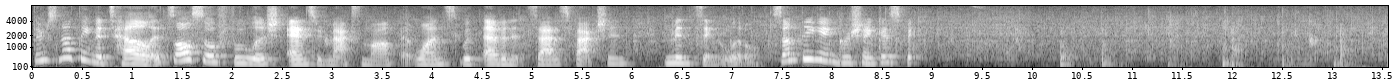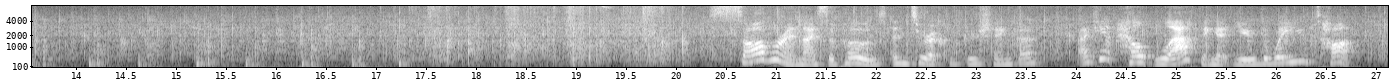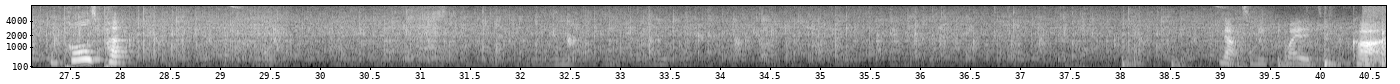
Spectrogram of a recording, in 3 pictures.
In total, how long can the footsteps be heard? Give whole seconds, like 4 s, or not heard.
13 s.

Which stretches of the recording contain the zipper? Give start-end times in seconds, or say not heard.
30.7-31.4.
